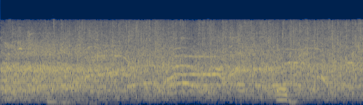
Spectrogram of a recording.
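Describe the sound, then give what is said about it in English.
Steady, sustained applause from an audience for the payoff of a joke fills the whole clip, a dense wash of clapping at an even level, with faint voices and a few cheers mixed underneath. “I think they're just applauding the payoff.”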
